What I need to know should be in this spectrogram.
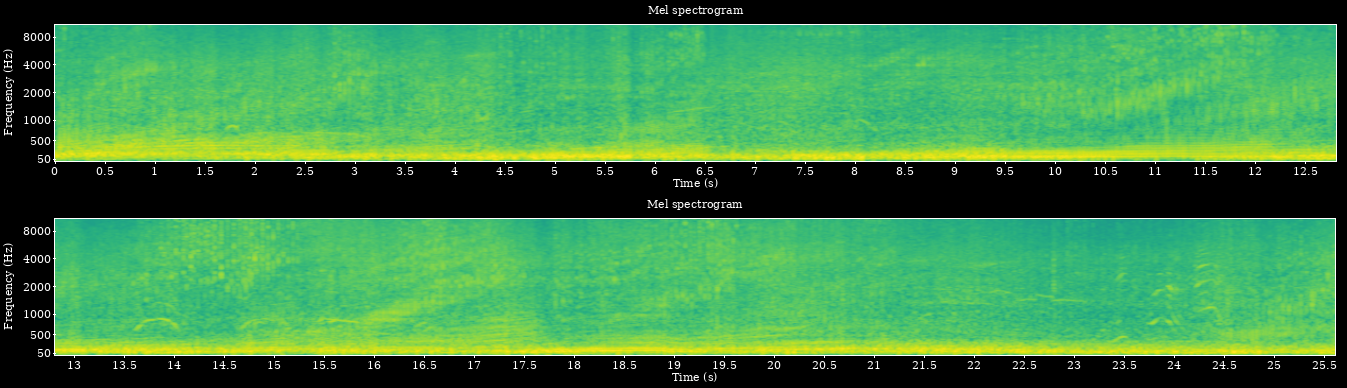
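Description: Motorcycle engines rumble loudly as bikes ride past one after another.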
